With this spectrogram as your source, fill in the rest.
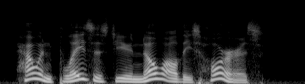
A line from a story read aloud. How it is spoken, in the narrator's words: cried Flambeau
